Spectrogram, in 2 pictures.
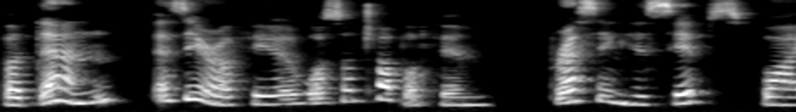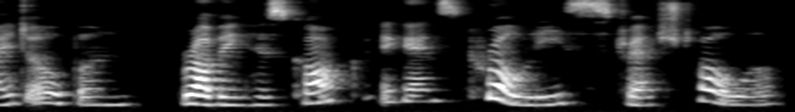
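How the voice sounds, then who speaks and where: A woman's voice: a little high, takes it slowly, creaky. A woman reading a piece of fiction aloud as scripted audiobook narration. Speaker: fan fiction audiobook reader.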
